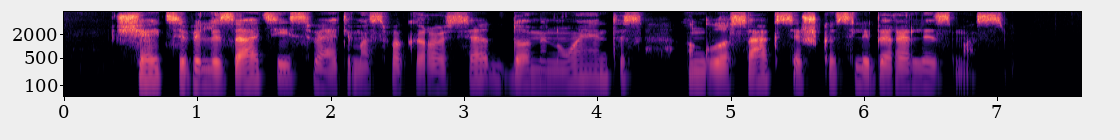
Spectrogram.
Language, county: Lithuanian, Alytus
